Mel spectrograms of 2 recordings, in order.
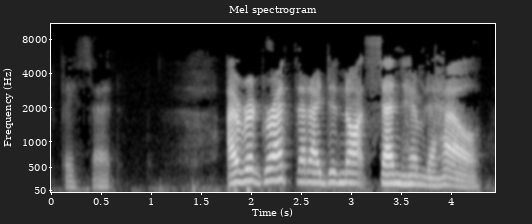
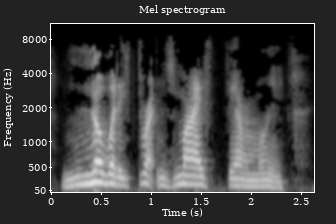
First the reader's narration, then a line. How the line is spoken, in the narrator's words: he said through clenched teeth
